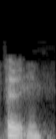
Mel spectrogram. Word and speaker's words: Putin: But I wanted to comment on McCain's remarks about how do you pronounce his name, Putin or Putin or whatever it is. – Putin.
